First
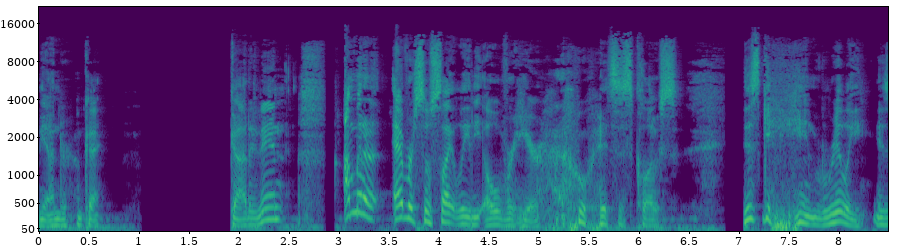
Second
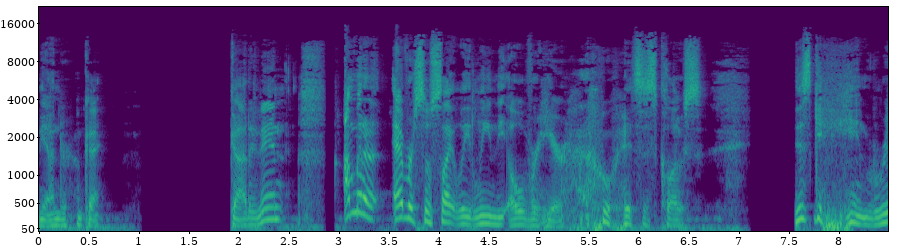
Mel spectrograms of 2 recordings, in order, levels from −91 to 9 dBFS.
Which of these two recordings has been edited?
first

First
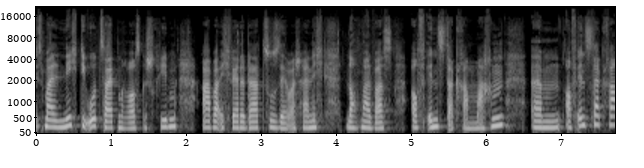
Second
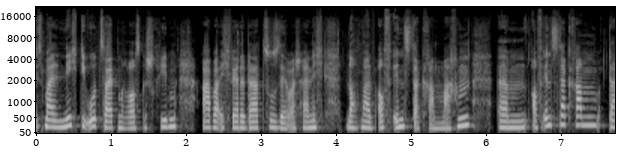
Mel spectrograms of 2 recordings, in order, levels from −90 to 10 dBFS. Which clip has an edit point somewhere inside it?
second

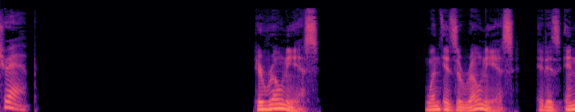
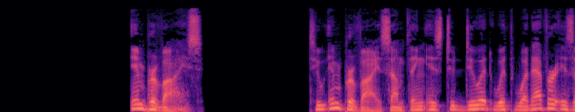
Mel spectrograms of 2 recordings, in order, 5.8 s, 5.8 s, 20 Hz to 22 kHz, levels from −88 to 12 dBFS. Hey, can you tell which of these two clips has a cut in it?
first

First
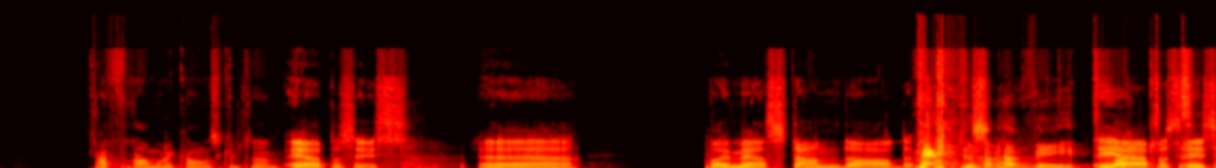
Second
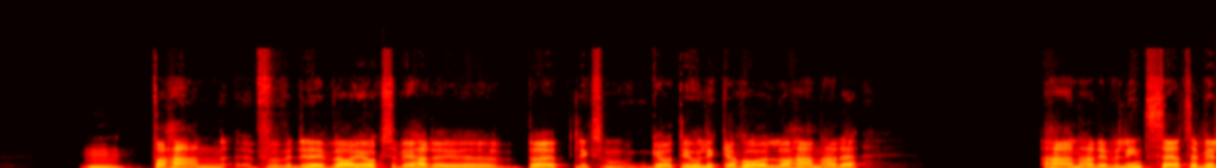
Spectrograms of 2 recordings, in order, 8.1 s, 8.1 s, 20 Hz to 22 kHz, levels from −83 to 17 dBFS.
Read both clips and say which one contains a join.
first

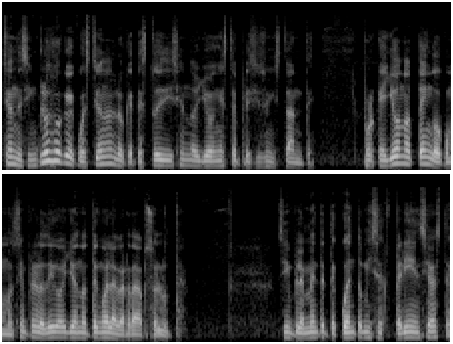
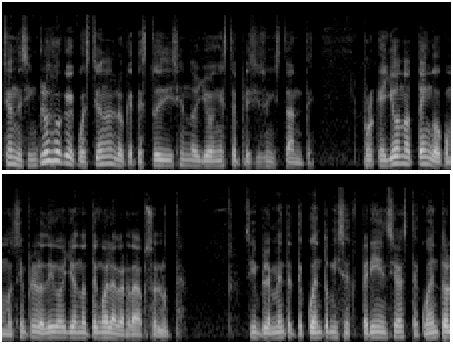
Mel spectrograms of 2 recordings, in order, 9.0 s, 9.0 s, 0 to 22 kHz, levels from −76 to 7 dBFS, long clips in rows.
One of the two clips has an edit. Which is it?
second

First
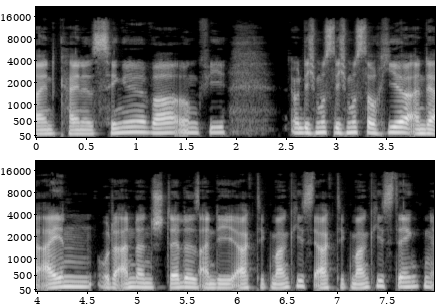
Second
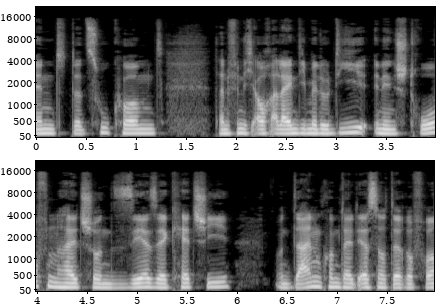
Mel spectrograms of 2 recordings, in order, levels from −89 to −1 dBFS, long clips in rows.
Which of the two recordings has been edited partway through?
first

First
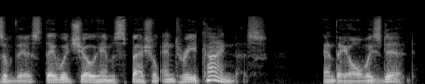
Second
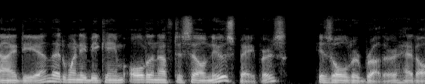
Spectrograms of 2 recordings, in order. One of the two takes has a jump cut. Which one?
first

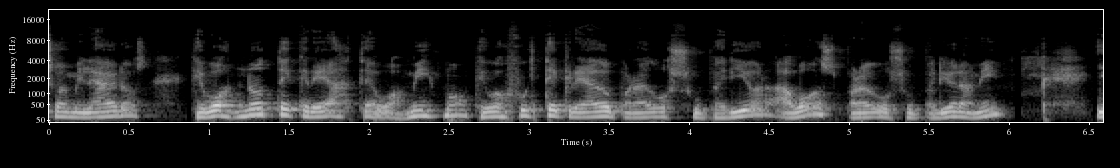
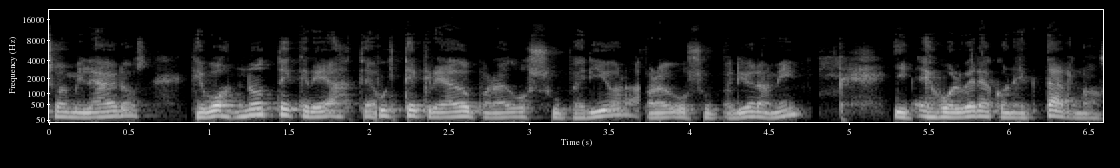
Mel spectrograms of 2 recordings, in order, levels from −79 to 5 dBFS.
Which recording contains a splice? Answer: second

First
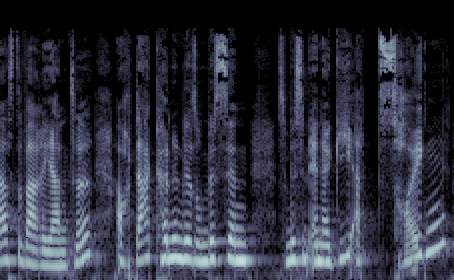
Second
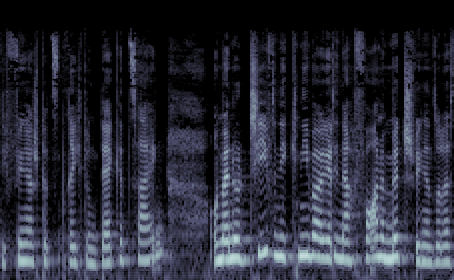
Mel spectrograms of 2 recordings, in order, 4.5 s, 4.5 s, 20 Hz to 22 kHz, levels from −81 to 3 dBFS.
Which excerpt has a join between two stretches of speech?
second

